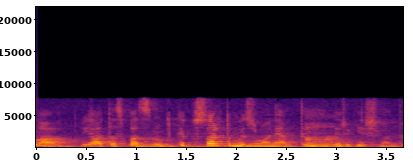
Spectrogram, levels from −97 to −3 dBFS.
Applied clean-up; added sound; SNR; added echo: none; none; none; none.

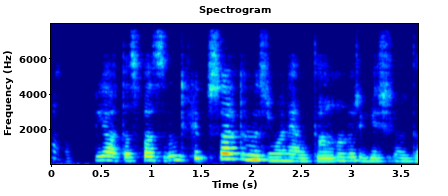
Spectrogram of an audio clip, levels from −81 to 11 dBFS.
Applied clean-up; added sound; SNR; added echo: neural mask model DeepFilterNet 3.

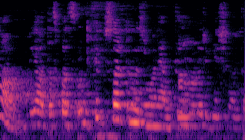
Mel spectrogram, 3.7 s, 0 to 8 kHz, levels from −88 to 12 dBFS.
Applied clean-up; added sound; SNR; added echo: classical method WPE with log-MMSE.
